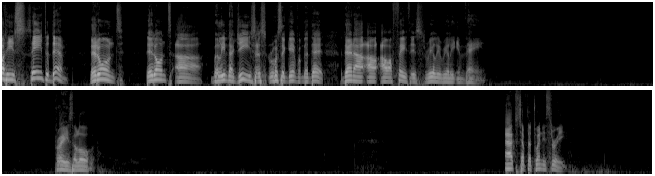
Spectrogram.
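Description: A man preaches with animation through a microphone, with long pauses.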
